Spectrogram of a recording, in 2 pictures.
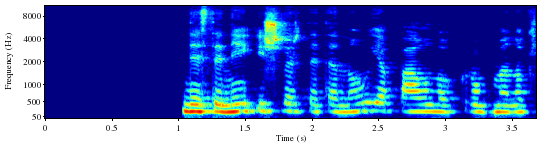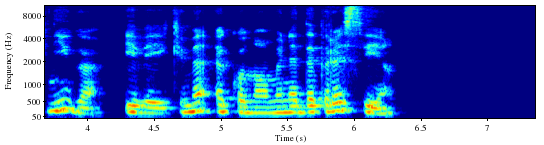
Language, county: Lithuanian, Klaipėda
